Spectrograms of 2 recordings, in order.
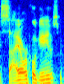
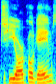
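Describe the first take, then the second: First: The first word begins with an s sound. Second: The first word begins with a k sound.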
